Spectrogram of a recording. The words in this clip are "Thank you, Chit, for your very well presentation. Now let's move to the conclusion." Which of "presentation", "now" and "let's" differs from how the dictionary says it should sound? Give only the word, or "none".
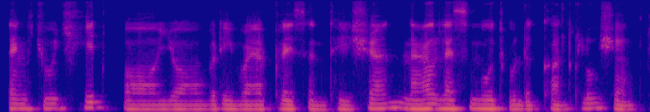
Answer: presentation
